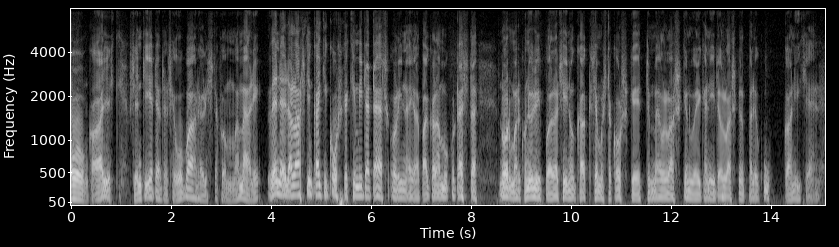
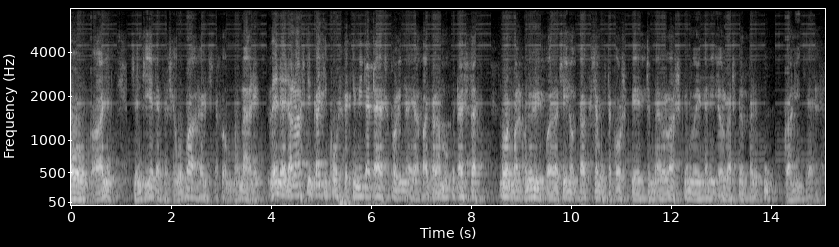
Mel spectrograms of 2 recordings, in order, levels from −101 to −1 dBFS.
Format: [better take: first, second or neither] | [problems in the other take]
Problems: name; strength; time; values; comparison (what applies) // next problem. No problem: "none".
first | noise reduction (neural separator model SepFormer DNS4)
